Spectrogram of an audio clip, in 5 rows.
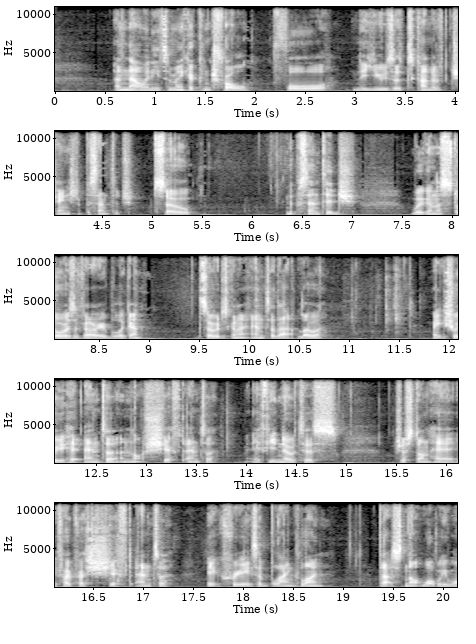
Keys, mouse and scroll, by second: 0.6 click, 8.0 click, 9.9 shift+Return, 12.4 Return, 16.6 shift+Return.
